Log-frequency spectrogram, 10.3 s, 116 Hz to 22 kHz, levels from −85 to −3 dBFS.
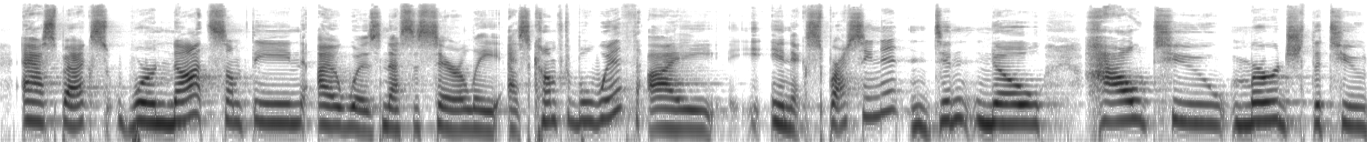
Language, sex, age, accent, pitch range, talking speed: English, female, 40-59, American, 210-260 Hz, 130 wpm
